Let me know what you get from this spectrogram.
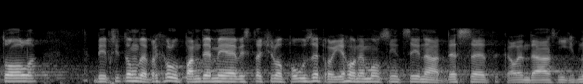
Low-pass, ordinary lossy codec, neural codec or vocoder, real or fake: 5.4 kHz; Opus, 32 kbps; none; real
